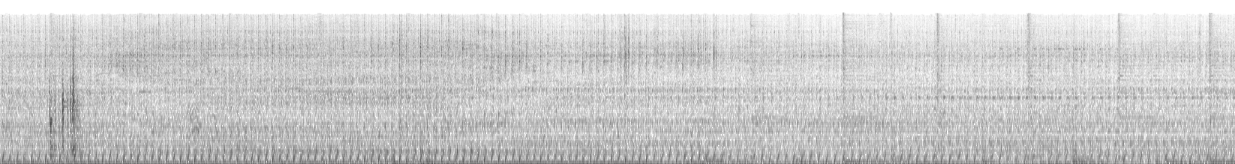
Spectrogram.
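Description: A small boat's engine running steadily with a fast, even putter.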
